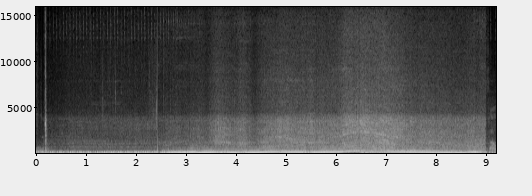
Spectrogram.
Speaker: so uh let's do a little diagnosis and see if we can get it running better it's misfiring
